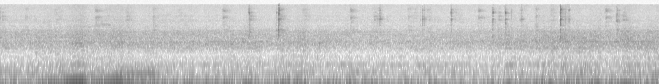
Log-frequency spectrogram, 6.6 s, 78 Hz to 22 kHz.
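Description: Faint, irregular small clicks and ticks as a wooden stick pushes the rotor of a Miyota 8200 automatic watch movement, coming more often in the second half, over a low handling rumble.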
